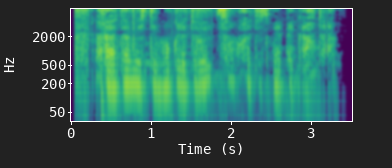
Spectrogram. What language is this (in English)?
Georgian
